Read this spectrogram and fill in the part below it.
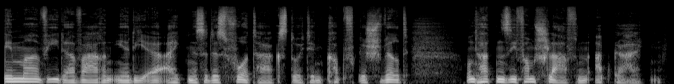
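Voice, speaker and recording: A man narrating a children's audiobook in an expressive storytelling manner. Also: sits low, normal speed, husky, no room sound, clean studio sound.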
